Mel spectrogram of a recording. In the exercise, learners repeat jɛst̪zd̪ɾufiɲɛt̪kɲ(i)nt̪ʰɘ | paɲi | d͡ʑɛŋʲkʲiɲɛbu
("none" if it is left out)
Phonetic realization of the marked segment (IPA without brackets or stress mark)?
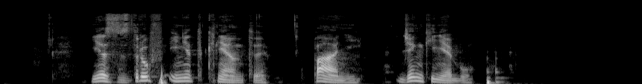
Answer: ɛ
